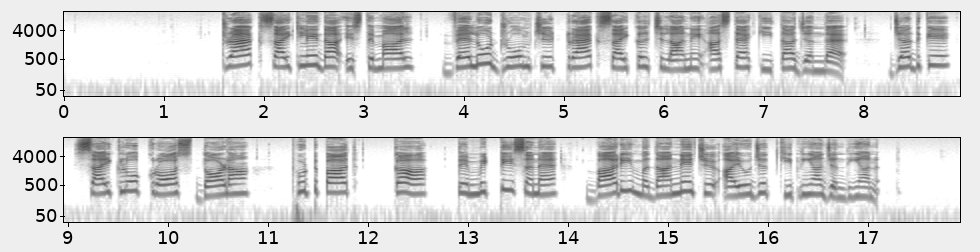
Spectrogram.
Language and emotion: Dogri, neutral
